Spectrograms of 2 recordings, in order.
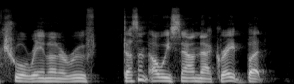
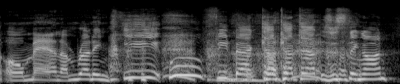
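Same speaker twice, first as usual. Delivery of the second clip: high, louder imitation of the skit; imitating Jess's skit; 11 semitones higher, 4 dB louder than usual. Guest imitating host's sound skit, high and playful. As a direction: replay her sound cues playfully. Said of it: "sounding out what the script would say".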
